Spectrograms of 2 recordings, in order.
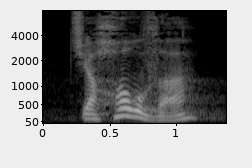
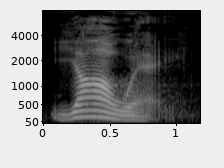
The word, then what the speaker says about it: Yahweh: Transliterated, it would be YHWH, that many people pronounce Jehovah, and some other people pronounce Yahweh. That's probably the... it's the way at least the modern Hebrew scholars prefer to pronounce it.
